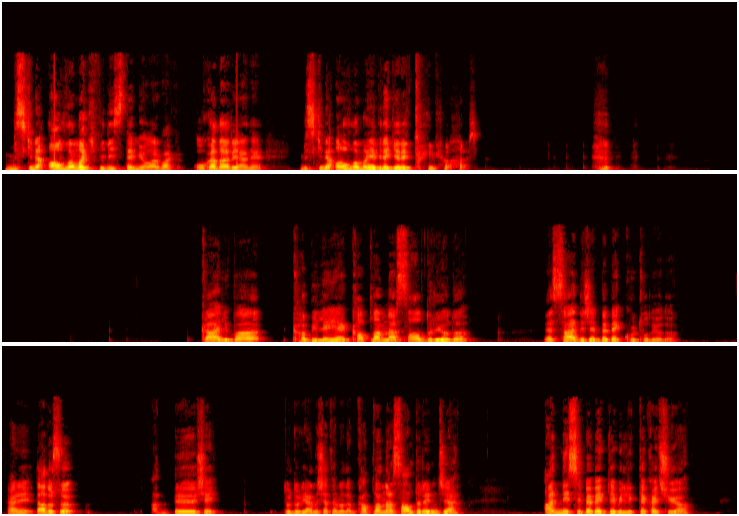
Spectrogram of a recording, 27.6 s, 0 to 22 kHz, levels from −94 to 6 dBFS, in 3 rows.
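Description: Right near the start, at 0.64 s, there's a repeated buffer: new audio didn't show up in time, so the device played back the last chunk once more. The repeat is tiny, which fits a buffer of about 10 ms, so it comes across as a quick click or brief buzz rather than a stutter, with a hard seam where it rejoins. The same thing happens again at 2.93 s, and each time roughly 10 ms of the speech gets skipped.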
